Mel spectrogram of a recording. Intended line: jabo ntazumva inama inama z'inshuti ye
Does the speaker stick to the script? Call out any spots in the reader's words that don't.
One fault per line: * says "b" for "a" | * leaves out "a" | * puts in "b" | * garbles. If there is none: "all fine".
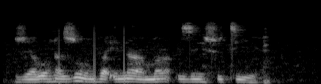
* leaves out "inama"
